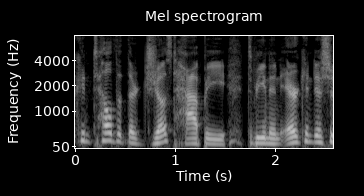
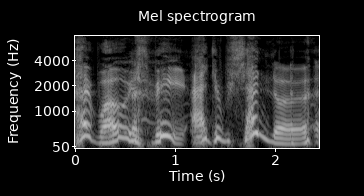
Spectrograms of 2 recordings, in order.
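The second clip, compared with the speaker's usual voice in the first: put-on puppet toddler voice, higher pitch; 4 semitones higher than usual. Retrying the impression, called a puppet three-year-old: puppet Adam Sandler voice. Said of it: "Puppet Adam Sandler, who's also three years old".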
